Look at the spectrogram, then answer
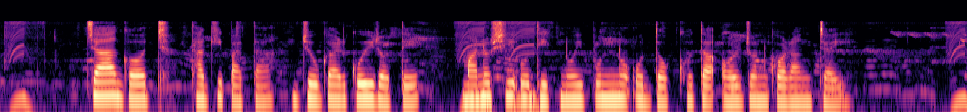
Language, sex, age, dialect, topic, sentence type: Bengali, female, 18-24, Rajbangshi, agriculture, statement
